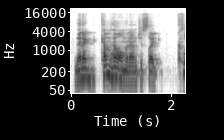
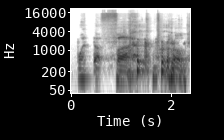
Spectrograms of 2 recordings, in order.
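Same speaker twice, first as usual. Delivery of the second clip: slow, drawn-out incredulity with a laugh; stunned and laughing; laughing disbelief; much slower than usual. Retold or imitated. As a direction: stretch the words, then crack up. Stunned realization about the discrimination.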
